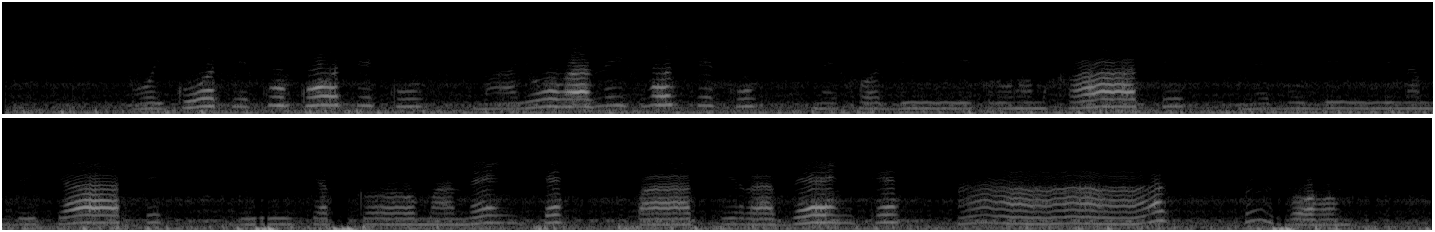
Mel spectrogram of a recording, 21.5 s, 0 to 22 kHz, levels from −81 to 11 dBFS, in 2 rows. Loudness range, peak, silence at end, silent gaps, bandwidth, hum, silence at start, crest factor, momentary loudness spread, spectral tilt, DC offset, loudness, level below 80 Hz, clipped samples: 3 LU; -22 dBFS; 0 s; none; 16 kHz; none; 0 s; 20 dB; 15 LU; -9.5 dB/octave; under 0.1%; -43 LUFS; -46 dBFS; under 0.1%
